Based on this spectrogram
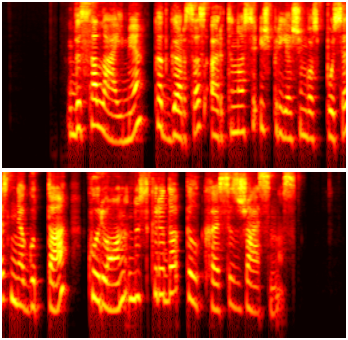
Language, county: Lithuanian, Vilnius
